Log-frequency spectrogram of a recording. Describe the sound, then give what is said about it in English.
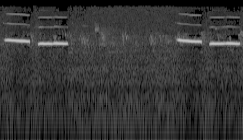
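A black-capped chickadee sings its clear, high two-note whistle twice, each pair a slightly falling 'fee-bee', with a short pause between. Loud, with faint background hiss. “We're hearing a house wren, a black capped chickadee”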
